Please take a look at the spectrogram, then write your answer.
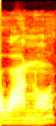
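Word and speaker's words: vaṇṇo: Lalu kata wano tuh n-nya ada titik di bawah, jadi lidahnya mesti dilipat ke atas.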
